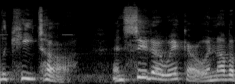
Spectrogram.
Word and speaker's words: keytar: keytar he-ey ta our keytar rhymes with guitar but it's keytar it's basically a keyboard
